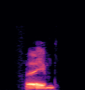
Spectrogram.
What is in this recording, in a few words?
"famed", english; adjectives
